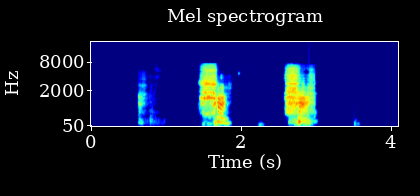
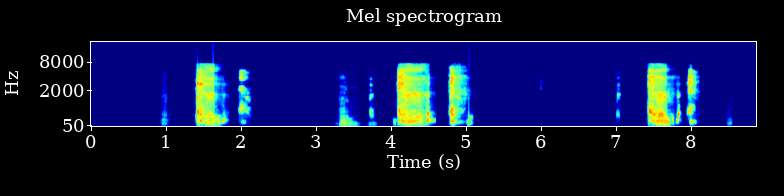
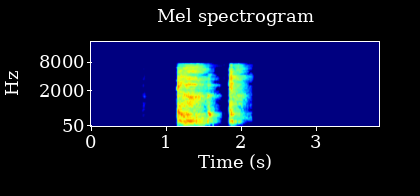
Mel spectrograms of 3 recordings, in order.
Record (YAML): exhalation_length: 4.1 s
exhalation_amplitude: 32297
exhalation_signal_mean_std_ratio: 0.32
three_cough_length: 8.9 s
three_cough_amplitude: 32767
three_cough_signal_mean_std_ratio: 0.29
cough_length: 3.8 s
cough_amplitude: 29339
cough_signal_mean_std_ratio: 0.3
survey_phase: alpha (2021-03-01 to 2021-08-12)
age: 18-44
gender: Female
wearing_mask: 'No'
symptom_cough_any: true
symptom_fever_high_temperature: true
symptom_headache: true
symptom_change_to_sense_of_smell_or_taste: true
smoker_status: Never smoked
respiratory_condition_asthma: false
respiratory_condition_other: false
recruitment_source: Test and Trace
submission_delay: 1 day
covid_test_result: Positive
covid_test_method: RT-qPCR
covid_ct_value: 27.1
covid_ct_gene: ORF1ab gene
